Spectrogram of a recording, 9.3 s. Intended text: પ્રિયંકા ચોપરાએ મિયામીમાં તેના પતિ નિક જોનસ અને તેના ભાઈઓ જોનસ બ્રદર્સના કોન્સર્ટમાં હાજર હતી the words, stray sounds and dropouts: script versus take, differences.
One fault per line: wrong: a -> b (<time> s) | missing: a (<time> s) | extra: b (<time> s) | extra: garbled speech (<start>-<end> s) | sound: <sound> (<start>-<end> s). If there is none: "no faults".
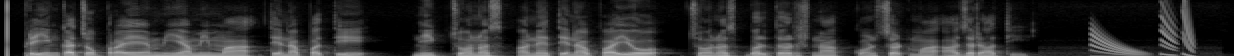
sound: chirp (8.2-9.0 s)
